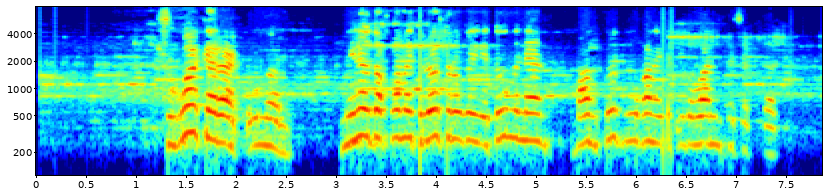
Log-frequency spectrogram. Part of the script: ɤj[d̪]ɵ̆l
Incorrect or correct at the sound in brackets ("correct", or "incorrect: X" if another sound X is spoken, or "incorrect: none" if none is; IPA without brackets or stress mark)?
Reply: incorrect: t̪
